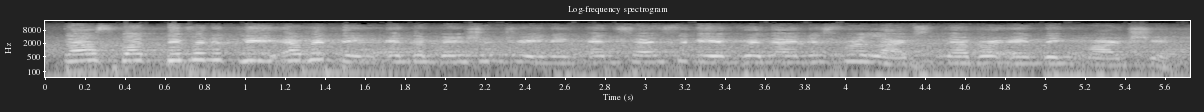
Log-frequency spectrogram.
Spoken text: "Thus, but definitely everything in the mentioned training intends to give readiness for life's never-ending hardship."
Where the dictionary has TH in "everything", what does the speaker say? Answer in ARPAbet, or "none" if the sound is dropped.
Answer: T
